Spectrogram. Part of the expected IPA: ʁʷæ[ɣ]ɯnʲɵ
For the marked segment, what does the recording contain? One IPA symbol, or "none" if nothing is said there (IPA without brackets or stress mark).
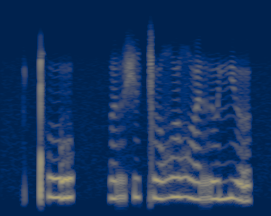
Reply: r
